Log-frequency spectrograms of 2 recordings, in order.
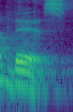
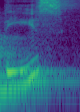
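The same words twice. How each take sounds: First: "this" with an open E-like vowel; short E-like vowel. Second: "these" rising on a long EE; long EE vowel. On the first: Teacher contrasts two words for students, E sound in "this". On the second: Teacher contrasts two words for students, long EE in "these". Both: Shown as a demonstration. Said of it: "É muito diferente falar these e falar this".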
